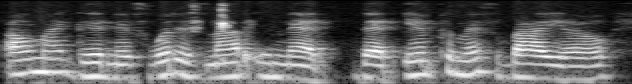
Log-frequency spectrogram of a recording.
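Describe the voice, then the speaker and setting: A woman's voice: lowish voice, fairly even intonation, unhurried, a little hiss or hum. Chatty woman on a tinny line. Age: 40s. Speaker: guest, coach. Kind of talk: casual chat.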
